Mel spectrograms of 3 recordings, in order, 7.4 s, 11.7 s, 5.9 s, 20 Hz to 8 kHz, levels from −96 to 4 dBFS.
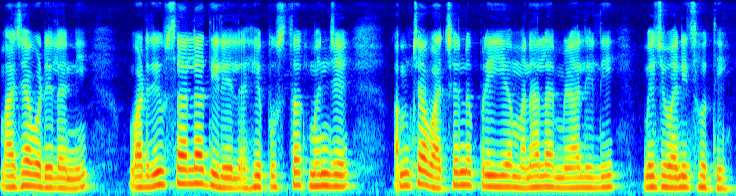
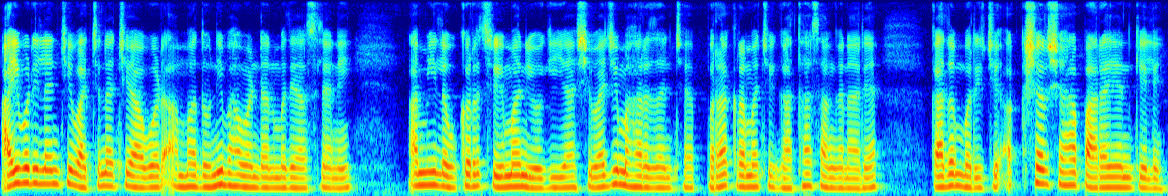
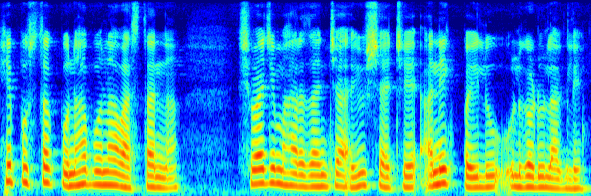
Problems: none marked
